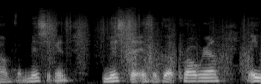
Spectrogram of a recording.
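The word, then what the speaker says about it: MSHDA: It's MISTA, it's spelled all uppercase, M-S-H-D-A.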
